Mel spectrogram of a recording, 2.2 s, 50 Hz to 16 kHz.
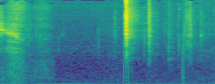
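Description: Plastic clacks of an unlubricated Dayan Lingyun v2 3x3 speed cube being turned by hand: one sharp clack about a second in, then two fainter ones.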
